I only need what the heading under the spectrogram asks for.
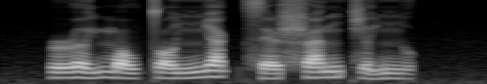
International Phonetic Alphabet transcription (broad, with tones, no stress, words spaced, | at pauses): ɹə˨˩˦jmɔ˨˩wt̪ɔ˨˩ ɲa˦˥k̚sɛ˨˩ ʂa˧˥ncə˨˩˨jɲo˨˩k̚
